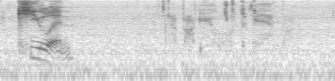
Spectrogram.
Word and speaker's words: Killen: is uh this is killen it sounds like killing what like go how it's spelled but it's keelan i thought you hold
